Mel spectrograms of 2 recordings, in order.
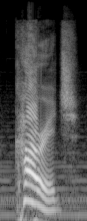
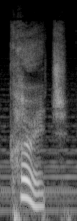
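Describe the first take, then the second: First: Theatrical, with an open-mouthed first vowel. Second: British, with no r in the first vowel. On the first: "I'd say courage, courage, with like almost an open mouth" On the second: "if I was British, I would say courage"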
